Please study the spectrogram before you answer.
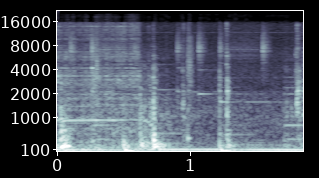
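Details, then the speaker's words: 2001 BMW 530i front power window: motor gives a steady low whir with a few clicks, never labouring or stopping, but glass doesn't move; owner suspects window fell off its track or something obstructs inside the door. "the motor is definitely working but the windows not moving so I'm thinking maybe the window just fell off the track or something's in the way inside the door jamb or something of that nature"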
